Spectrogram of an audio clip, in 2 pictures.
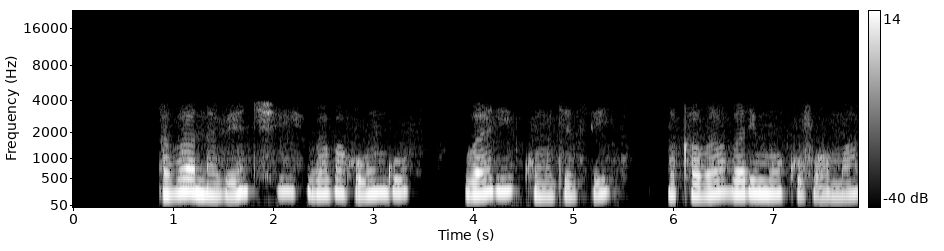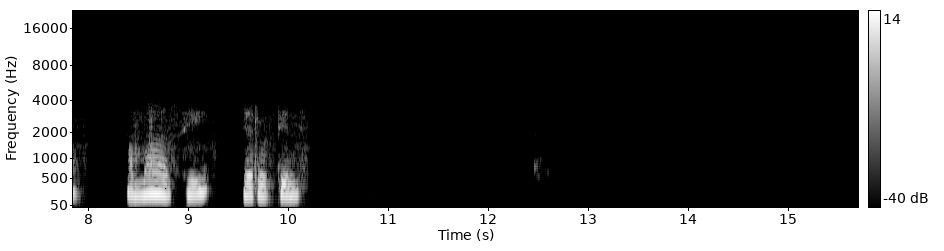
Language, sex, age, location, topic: Kinyarwanda, female, 25-35, Kigali, health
